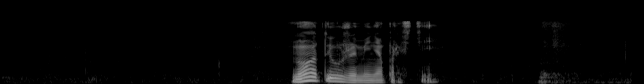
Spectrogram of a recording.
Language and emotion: Russian, neutral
